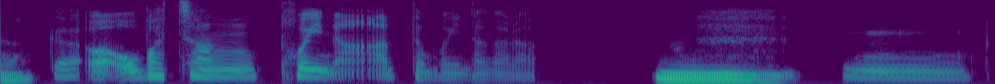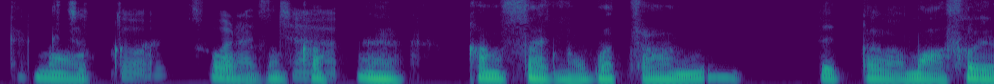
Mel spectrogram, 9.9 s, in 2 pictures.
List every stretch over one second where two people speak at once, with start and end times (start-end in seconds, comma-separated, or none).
5.1-6.7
